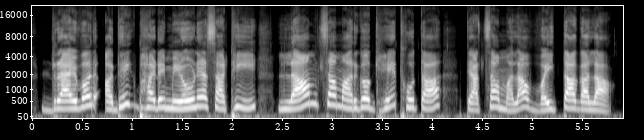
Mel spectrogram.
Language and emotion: Marathi, angry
